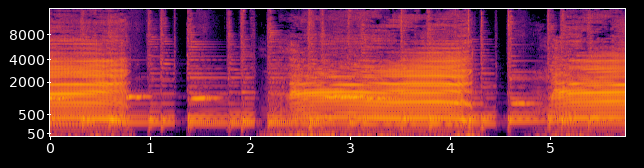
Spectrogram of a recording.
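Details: Repeated lowing from a tame cow grazing in a rice field: three long, steady moos with brief breaks between them, while light plucked-string music continues in the background.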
